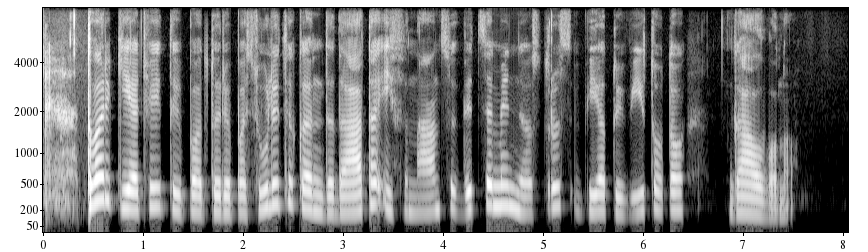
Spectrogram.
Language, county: Lithuanian, Klaipėda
